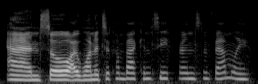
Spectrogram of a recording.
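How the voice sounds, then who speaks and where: A woman's voice: a little high, steady tone, a little fast. Young woman chatting as podcast guest. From Hawaii. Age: young adult. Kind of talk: casual conversational chat.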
